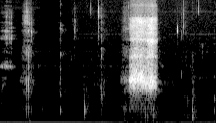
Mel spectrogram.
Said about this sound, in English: Pardon me, I had to take a sip of my tasty tea here.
